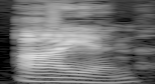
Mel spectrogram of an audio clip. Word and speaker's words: Ayin: Ayin. Ayin. Just like Aleph, it was originally pronounced. It had an original sound, but that sound is lost today. So just like Aleph, we do not pronounce the ayin.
